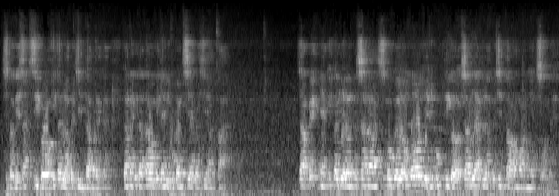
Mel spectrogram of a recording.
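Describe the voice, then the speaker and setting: A man's voice: medium pitch, little pitch movement, fast talker, mellow. A man preaching a sermon to a gathered crowd, urging them on and checking that they understand. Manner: exhorting, asks the crowd "paham ya?". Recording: very echoey, far from the mic, with noise.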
